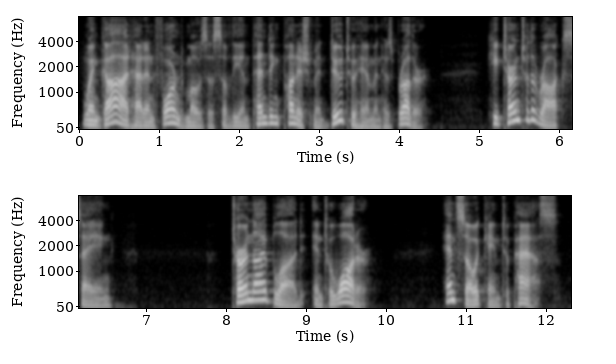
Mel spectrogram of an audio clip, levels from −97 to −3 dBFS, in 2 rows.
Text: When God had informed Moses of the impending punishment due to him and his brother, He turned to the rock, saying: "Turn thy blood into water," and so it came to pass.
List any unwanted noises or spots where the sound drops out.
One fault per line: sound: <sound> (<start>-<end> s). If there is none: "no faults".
no faults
